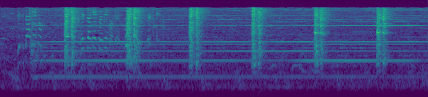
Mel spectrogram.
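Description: Steady, clock-like ticking, about three ticks a second, with a faint high ringing tone held behind it.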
